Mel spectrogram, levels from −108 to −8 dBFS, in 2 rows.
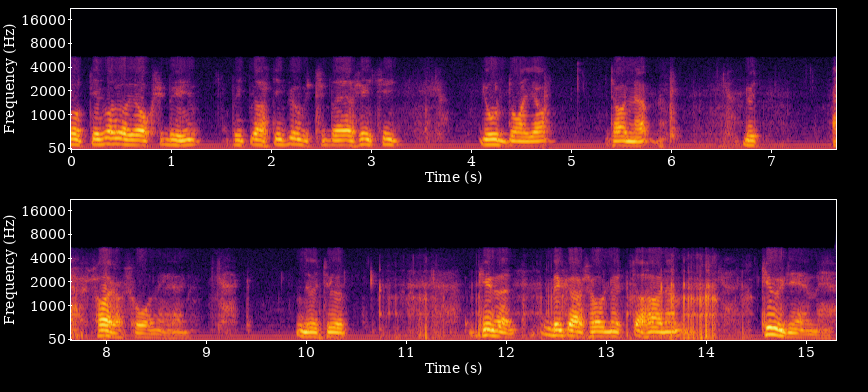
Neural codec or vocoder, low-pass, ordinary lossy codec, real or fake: none; 5.4 kHz; none; real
